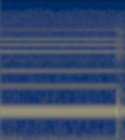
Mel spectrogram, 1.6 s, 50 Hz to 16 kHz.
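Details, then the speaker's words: Marshall Lead 12 solid-state amp after repair, pots cleaned and lubricated, into 8 ohm dummy load: clean steady test tone crackles briefly as knob sweeps low to high; still a scratchy pot. "still a little scratching we have to work on these"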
